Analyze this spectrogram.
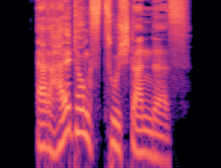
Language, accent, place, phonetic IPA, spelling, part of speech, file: German, Germany, Berlin, [ɛɐ̯ˈhaltʊŋsˌt͡suːʃtandəs], Erhaltungszustandes, noun, De-Erhaltungszustandes.ogg
- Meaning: genitive of Erhaltungszustand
